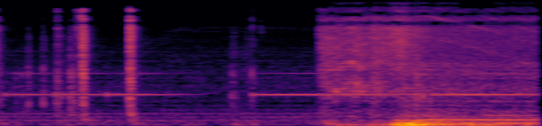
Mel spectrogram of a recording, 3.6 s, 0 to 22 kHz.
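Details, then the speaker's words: 2016 two-door Jeep Rubicon after replacing starter, relay and starter wire pigtail: light clicks, short crank, engine catches immediately into smooth idle; before the wire and relay it took 10–12 turns to crank. "first crank I'm going to call this a success yeah cuz before I did the wire and the relay I had last night where I turned it like 10 times before it cranked or one time it was 12 times"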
